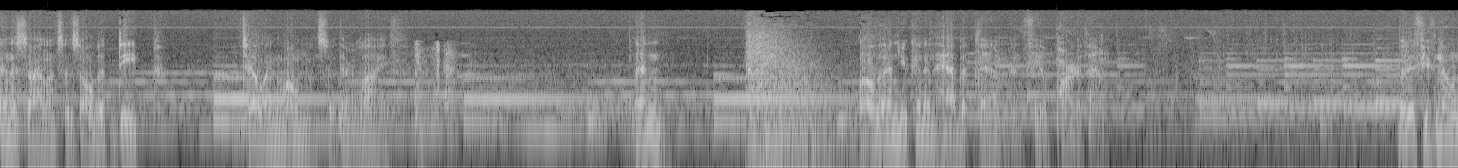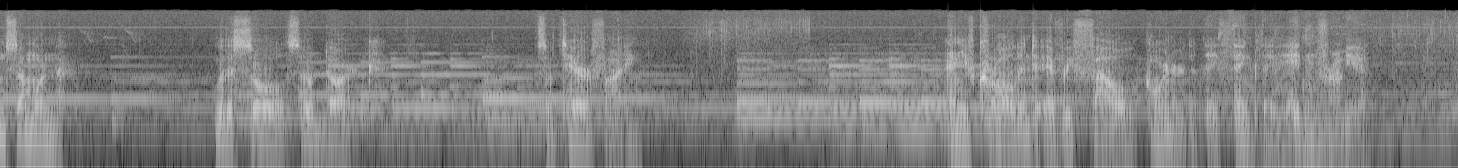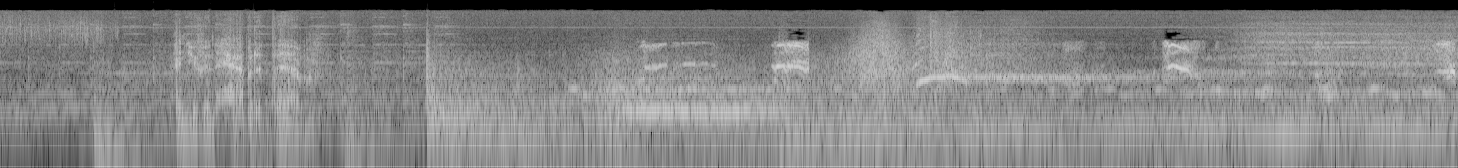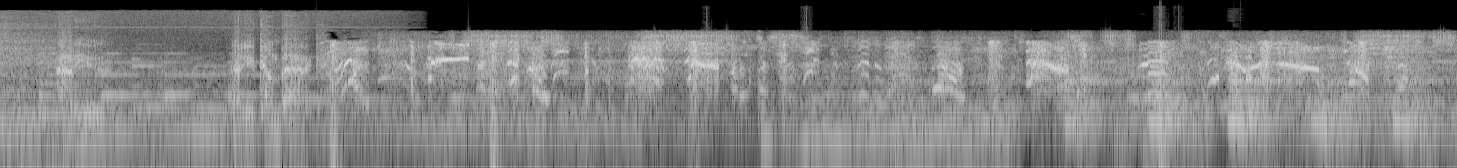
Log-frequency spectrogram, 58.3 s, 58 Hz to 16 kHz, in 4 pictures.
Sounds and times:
Music: 0:00.0 - 0:58.3
Speech: 0:08.6 - 0:11.1, 0:14.0 - 0:15.2, 0:24.0 - 0:28.3, 0:30.9 - 0:32.4, 0:44.3 - 0:44.9, 0:46.0 - 0:47.0.

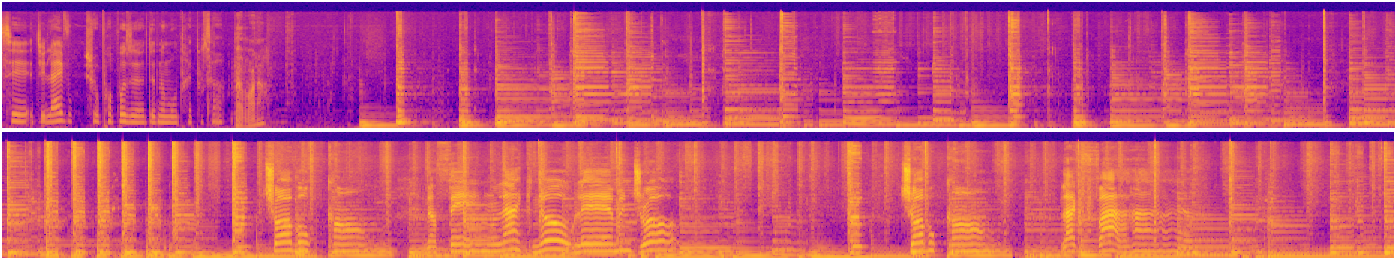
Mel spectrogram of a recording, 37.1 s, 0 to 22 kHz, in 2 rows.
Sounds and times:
Music: 0:04.7 - 0:37.1.

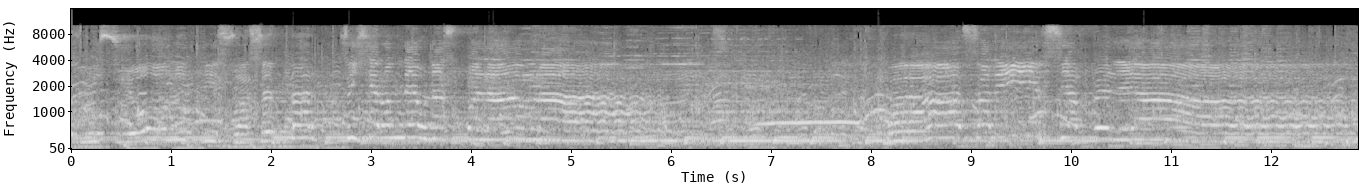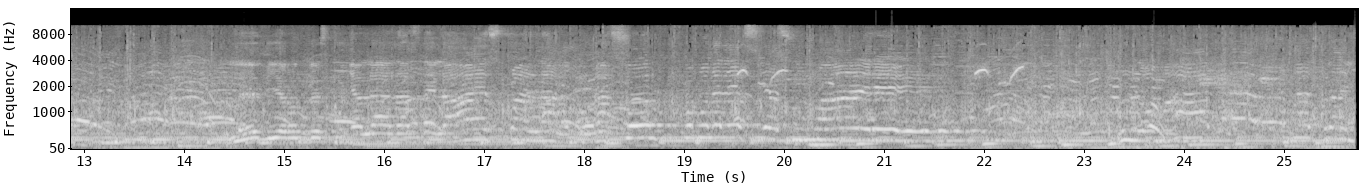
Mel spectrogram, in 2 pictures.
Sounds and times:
Clip-clop: 0:00.0 - 0:25.7
Music: 0:00.0 - 0:25.7.

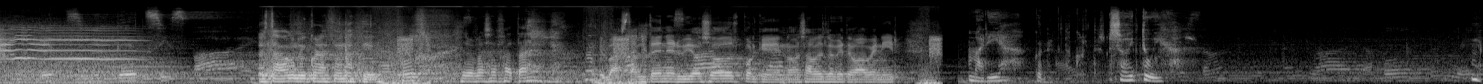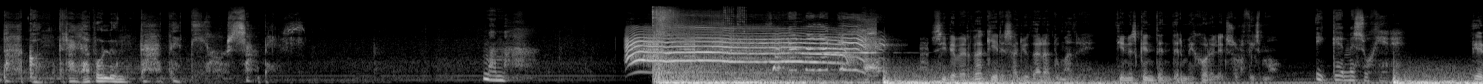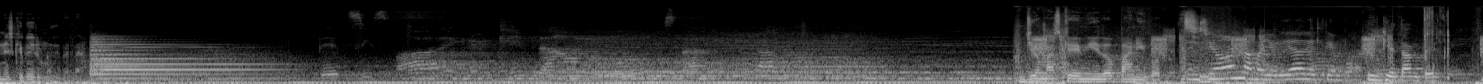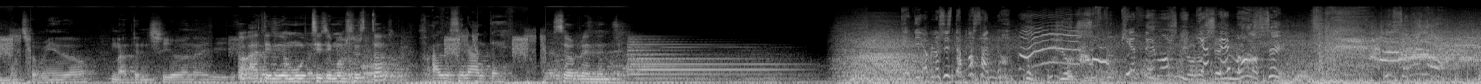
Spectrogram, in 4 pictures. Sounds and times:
Music: 0:00.0 - 0:04.7, 0:05.8 - 0:16.9, 0:22.6 - 0:56.4.

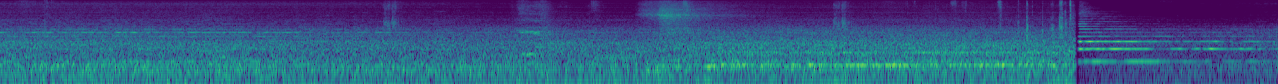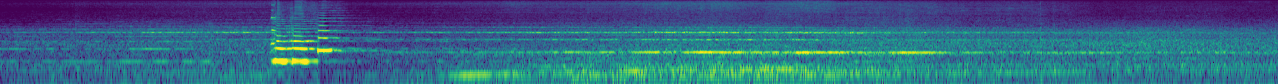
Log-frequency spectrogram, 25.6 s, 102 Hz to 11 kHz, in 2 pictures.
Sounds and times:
Railroad car, train wagon: 0:00.0 - 0:25.5
Train: 0:00.0 - 0:25.5
Vehicle horn, car horn, honking: 0:10.8 - 0:12.4, 0:15.5 - 0:16.4.

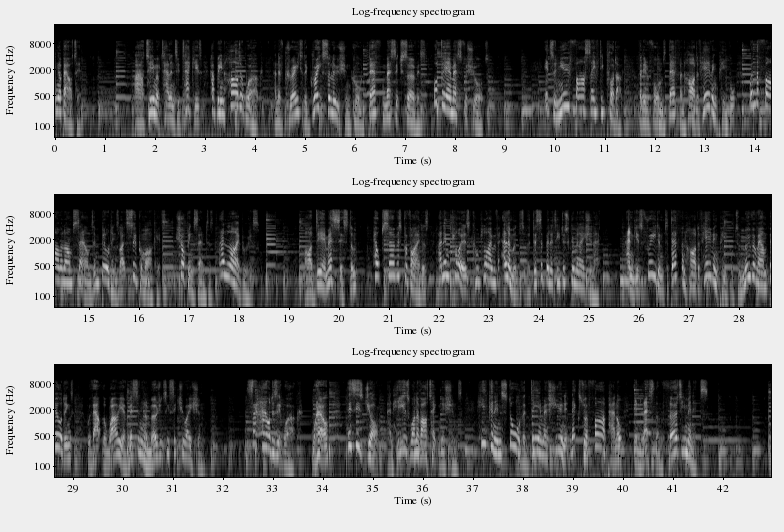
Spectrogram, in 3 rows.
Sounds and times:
Speech: 0:00.0 - 0:00.6, 0:01.6 - 0:08.7, 0:09.8 - 0:18.4, 0:19.3 - 0:31.6, 0:32.5 - 0:41.7
Music: 0:00.0 - 0:42.9.

